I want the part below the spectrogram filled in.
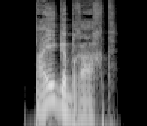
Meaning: past participle of beibringen
- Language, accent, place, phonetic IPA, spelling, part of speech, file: German, Germany, Berlin, [ˈbaɪ̯ɡəˌbʁaxt], beigebracht, verb, De-beigebracht.ogg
